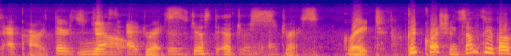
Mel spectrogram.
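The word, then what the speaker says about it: Edris: there's just address just addressed great good question some people pronounce that idris idris oh no but i don't i address is more like the way she pronounced it okay great we have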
